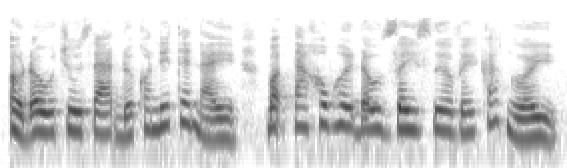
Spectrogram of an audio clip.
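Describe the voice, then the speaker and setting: A woman's voice: medium pitch, moderate pace, a little mellow, slightly rough, lightly acted. A woman playing a rude, impatient young male soldier leader in a spoken story. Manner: rude and blustering.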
